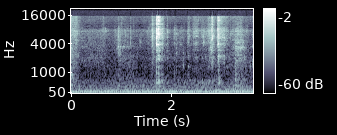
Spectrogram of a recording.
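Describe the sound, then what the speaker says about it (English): A utensil stirs half and half into broccoli soup in a pot, making faint, scattered clinks and scrapes against the metal over a low, steady background. "And get that stirred in."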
